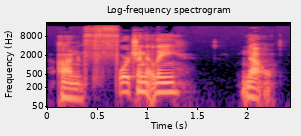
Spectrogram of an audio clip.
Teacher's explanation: I have stress on four, unfortunately. But then all of the next three syllables after it are all syllables that don't have a lot of stress. And then the word no is stressed.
